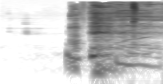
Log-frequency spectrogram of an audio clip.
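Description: After a brief silence, a loud swallowing sound: a big wet gulp of water with a throaty, slightly choked quality, heard alone with no talking.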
